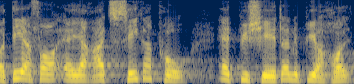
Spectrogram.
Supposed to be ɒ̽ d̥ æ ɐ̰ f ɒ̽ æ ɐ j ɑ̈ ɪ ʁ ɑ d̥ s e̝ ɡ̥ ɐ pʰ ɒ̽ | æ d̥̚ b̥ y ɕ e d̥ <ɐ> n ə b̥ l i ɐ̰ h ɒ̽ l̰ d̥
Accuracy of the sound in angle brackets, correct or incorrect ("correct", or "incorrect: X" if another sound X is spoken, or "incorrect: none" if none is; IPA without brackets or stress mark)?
correct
